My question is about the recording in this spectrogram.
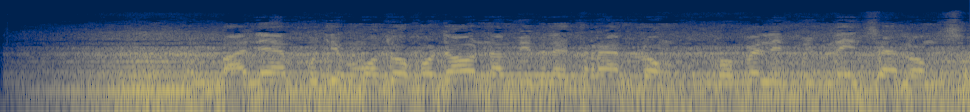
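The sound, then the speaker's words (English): A boat's motor drones loudly and steadily, straining as it pushes through a dense layer of pumice rock floating on the sea surface at Baon Village on Low Island, Manus Province, Papua New Guinea, with indistinct voices mixed in over the constant engine noise. “At Baon Village on Low Island in Manus Province, a boat struggles to push through a dense layer of pumice rock floating on the surface of the sea.”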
